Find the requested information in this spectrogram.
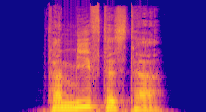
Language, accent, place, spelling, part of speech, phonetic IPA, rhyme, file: German, Germany, Berlin, vermieftester, adjective, [fɛɐ̯ˈmiːftəstɐ], -iːftəstɐ, De-vermieftester.ogg
- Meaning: inflection of vermieft: 1. strong/mixed nominative masculine singular superlative degree 2. strong genitive/dative feminine singular superlative degree 3. strong genitive plural superlative degree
